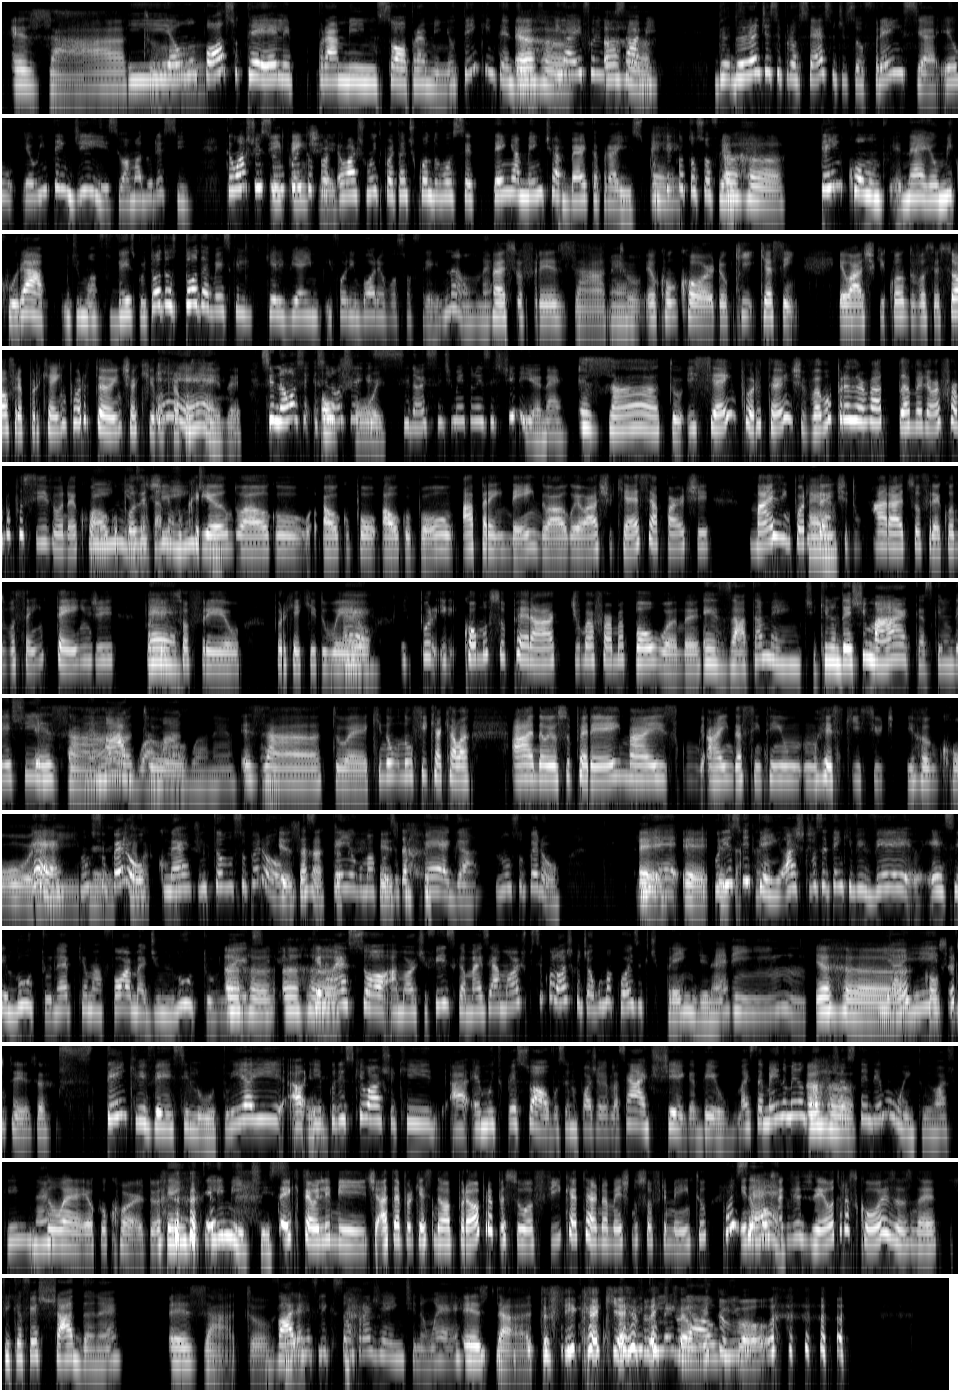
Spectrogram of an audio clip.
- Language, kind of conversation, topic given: Portuguese, unstructured, É justo cobrar alguém para “parar de sofrer” logo?
- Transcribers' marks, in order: drawn out: "Exato"; unintelligible speech; drawn out: "Exato"; laughing while speaking: "Exato"; laugh; giggle; laughing while speaking: "fica aqui a reflexão. Muito bom"; giggle; laugh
